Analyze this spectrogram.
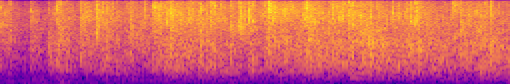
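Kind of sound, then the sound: crowd, group clapping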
